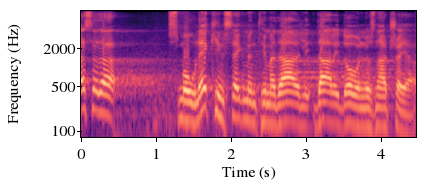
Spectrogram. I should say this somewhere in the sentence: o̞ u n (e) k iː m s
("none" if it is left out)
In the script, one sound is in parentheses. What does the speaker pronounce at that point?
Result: e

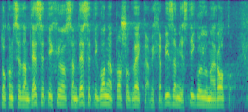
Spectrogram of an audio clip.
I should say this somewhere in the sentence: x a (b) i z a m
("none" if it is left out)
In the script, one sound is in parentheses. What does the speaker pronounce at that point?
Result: b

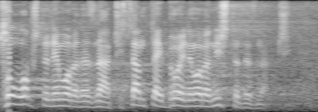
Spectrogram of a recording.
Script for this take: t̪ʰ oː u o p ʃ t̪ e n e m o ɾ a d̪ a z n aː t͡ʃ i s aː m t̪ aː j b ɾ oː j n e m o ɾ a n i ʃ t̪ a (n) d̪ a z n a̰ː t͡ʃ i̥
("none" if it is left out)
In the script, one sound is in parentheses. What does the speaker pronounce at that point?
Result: none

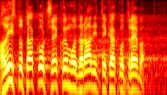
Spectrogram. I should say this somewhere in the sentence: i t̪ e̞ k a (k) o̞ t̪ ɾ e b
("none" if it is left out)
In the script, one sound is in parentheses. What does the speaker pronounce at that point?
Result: k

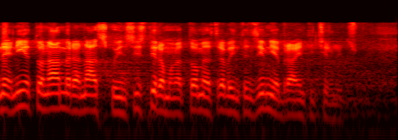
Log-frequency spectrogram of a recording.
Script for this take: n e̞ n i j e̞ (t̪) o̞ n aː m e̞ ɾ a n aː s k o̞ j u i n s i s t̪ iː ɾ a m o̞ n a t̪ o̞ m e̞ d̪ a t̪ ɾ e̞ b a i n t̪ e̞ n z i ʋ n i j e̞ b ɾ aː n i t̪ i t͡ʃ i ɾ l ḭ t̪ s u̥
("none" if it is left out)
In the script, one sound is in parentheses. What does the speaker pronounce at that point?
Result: t̪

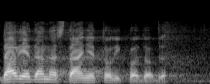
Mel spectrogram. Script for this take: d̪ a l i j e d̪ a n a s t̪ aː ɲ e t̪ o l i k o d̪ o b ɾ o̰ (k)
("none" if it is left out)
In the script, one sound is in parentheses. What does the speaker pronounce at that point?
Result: none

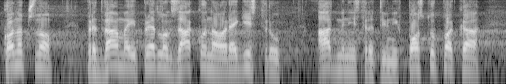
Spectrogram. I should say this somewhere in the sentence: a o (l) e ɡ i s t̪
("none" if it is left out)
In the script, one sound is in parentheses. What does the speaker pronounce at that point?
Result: ɾ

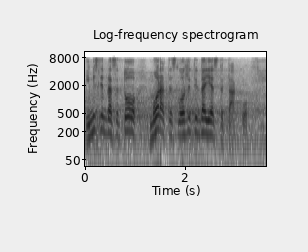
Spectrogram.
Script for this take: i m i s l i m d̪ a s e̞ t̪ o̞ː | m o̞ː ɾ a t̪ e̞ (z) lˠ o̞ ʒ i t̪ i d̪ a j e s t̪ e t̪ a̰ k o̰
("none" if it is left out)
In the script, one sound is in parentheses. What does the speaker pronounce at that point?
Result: s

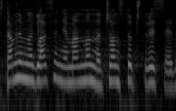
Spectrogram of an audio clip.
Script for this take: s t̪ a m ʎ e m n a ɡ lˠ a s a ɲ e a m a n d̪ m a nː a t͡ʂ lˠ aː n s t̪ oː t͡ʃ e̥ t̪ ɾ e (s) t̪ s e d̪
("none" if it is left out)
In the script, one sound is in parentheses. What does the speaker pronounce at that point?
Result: s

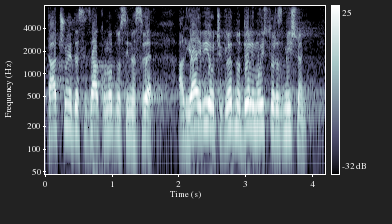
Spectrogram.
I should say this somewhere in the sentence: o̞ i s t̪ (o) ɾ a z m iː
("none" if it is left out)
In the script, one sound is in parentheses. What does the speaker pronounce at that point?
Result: o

